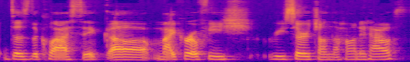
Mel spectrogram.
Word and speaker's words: fiche: fish like that but it's fish f-i-c-h-e yeah and that makes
